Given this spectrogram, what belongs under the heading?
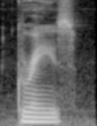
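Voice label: "graze", US English; pronunciations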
